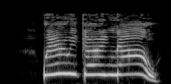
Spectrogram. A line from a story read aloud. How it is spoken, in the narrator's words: Orful shouted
